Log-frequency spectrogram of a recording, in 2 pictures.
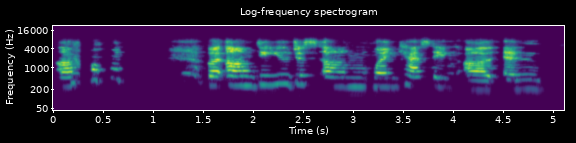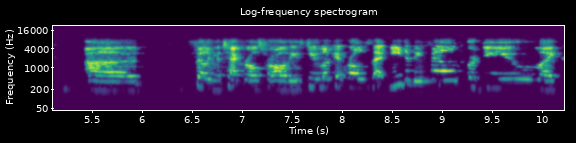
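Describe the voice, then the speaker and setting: A woman's voice: fairly high pitch, normal speed, fairly bright tone, highs cut off. A woman hosting a casual interview, chatting in an informal, effusive way. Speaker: interviewer and show host. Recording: distant mic with background noise.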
